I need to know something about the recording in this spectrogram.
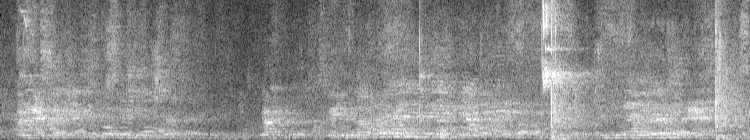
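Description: Young people shout and call out in a large echoing gym.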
